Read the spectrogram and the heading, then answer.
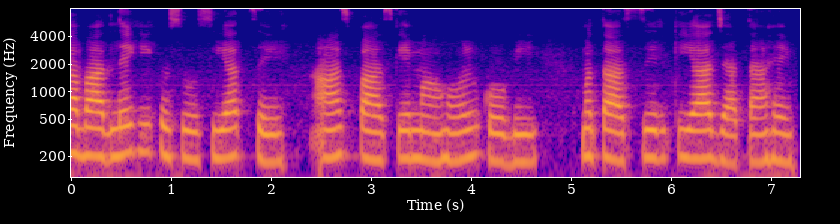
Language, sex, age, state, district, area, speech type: Urdu, female, 18-30, Maharashtra, Nashik, urban, spontaneous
